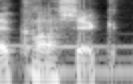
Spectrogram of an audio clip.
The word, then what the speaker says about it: Akashic: It's fucking Akashic. The emphasis is on the second A.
